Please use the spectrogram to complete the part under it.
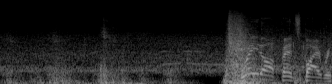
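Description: A body thuds heavily onto a wrestling mat.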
